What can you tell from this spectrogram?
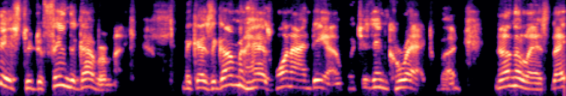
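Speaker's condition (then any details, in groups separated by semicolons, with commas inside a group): Cerebral palsy, severe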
